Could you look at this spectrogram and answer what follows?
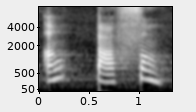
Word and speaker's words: parfum: The next one is a perfume that's known as un parfum. Remember, there is no sound of M. Rather, there is a little sound of N. Un parfum. Un parfum.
